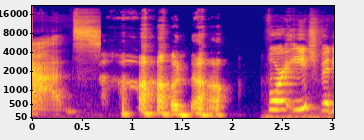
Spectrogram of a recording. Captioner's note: laughs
